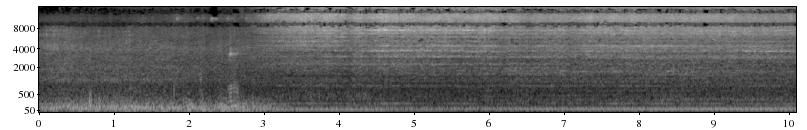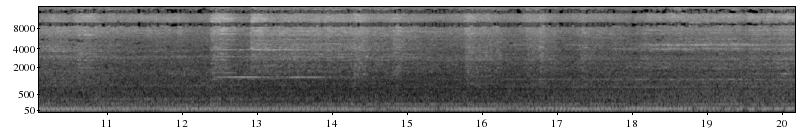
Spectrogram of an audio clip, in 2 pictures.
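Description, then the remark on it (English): A freight train rumbles past on the rails, loud at first, then settling into a steady rolling clatter with faint high wheel squeals over the continuous low roar. “feel like it should be a chasing trains video, but it really isn't.”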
